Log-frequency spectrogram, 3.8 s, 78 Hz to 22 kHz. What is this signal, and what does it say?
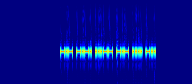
Morse code, heard as a keyed tone, about 43 wpm, 700 Hz. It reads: KC3KHD
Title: USA Call Signs - 6 Characters - Repeated 2x - 45wpm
